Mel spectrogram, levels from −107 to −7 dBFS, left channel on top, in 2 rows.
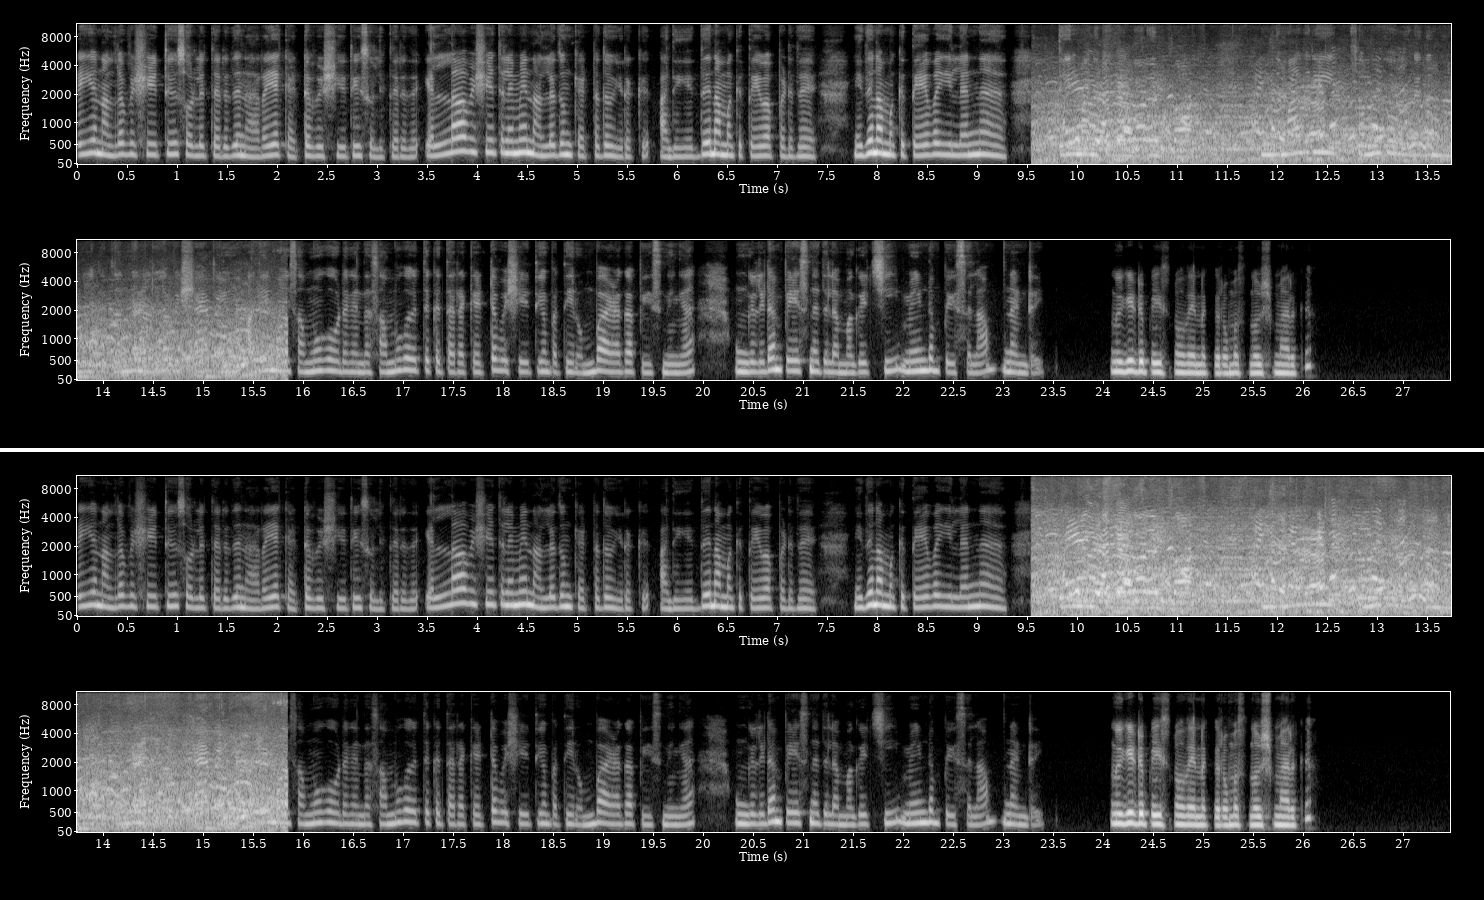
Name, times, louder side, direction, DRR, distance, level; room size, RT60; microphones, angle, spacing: voice 1, 0.0-9.6 9.8-23.4, left 1 dB, 70° left, 5.8 m, -34 dB
Crowd, 9.5-15.8, right 5 dB, 80° right, 1.1 m, -26 dB
voice 2, 24.1-25.9, right 3 dB, 45° right, 0.7 m, -27 dB
head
